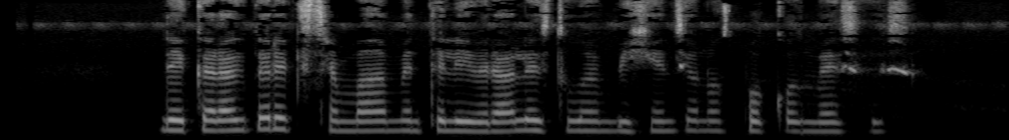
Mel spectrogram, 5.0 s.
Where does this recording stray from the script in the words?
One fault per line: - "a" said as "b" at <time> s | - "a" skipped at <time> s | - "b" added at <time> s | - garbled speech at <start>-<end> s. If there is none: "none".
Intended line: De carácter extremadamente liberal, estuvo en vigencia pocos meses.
- "unos" added at 3.5 s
